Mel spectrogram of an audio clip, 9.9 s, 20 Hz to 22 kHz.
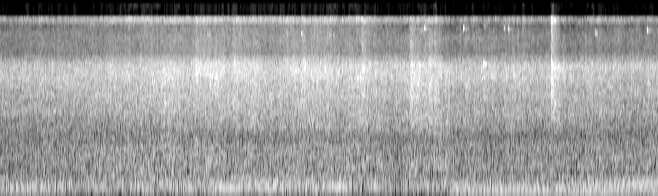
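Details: Torino 2007 city bus on OF-1722M chassis, route 314, recorded 19/11/2018: a steady, low droning growl under the road rumble holds evenly while cruising. Worn, growling rear differential.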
